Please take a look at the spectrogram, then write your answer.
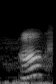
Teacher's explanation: इसमें न नहीं आता है, इसे हम सिर्फ नाक से ही ध्वनि निकालते हैं। न अक्षर का यहाँ पे कोई प्रयोग नहीं होता है। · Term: चंद्र बिंदु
